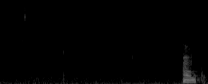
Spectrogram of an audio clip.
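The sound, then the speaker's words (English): Someone sips a very tart 50% juice mix of sour cherry, pomegranate and white grape, with faint wet clicks and small mouth noises over quiet background tone, then a short, loud voiced sound near the end. “Let me take a sip.”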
